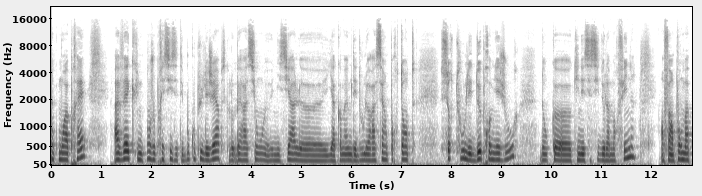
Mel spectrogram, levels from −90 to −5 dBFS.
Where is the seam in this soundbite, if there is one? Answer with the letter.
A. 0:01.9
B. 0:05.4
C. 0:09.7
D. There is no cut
A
